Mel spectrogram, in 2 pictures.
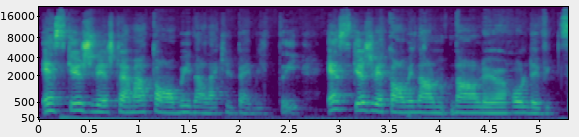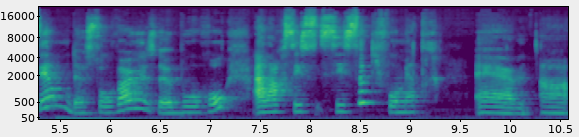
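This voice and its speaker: A woman life coach with a Québécois accent, giving a conversational live talk full of fillers and rhetorical questions. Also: mid-range voice. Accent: Québécois French. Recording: roomy echo.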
